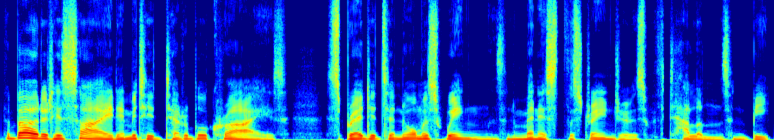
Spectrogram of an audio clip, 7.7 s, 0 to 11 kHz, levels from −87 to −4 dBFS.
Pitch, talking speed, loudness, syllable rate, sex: 110 Hz, 155 wpm, -21 LUFS, 4.1 syllables/s, male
